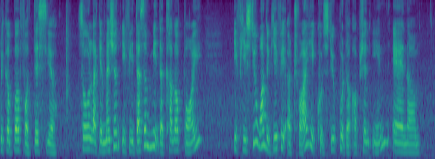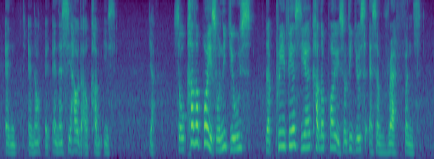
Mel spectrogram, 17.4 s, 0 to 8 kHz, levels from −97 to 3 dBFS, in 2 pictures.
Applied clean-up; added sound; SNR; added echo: none; none; none; none.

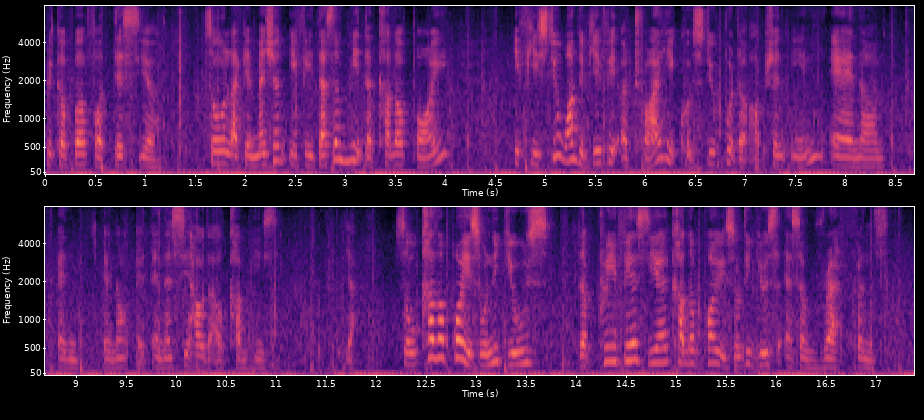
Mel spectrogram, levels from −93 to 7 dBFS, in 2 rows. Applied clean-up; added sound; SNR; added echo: none; Livestock, farm animals, working animals; 9 dB; none.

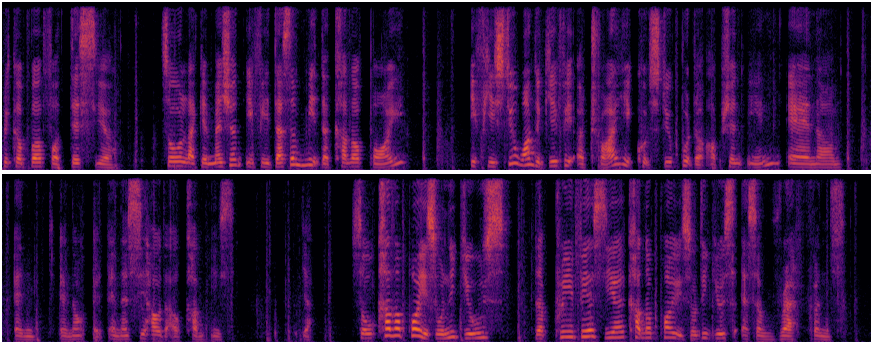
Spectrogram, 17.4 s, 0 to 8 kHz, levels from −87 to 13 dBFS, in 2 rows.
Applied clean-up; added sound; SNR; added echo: neural mask model RNNoise.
